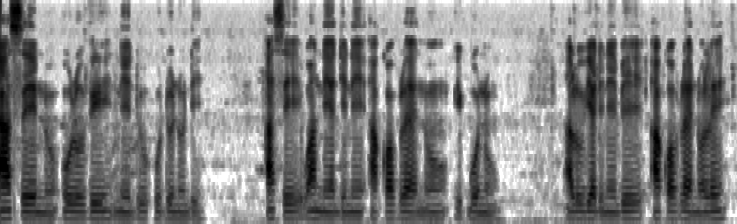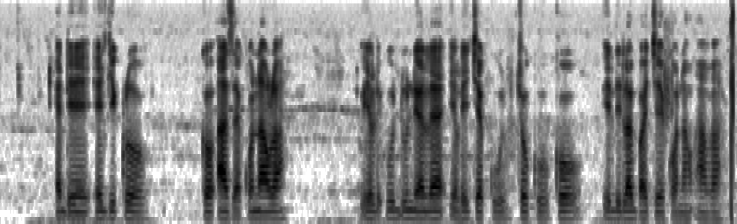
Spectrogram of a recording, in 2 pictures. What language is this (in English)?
Ikposo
